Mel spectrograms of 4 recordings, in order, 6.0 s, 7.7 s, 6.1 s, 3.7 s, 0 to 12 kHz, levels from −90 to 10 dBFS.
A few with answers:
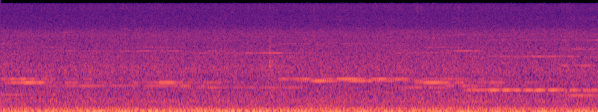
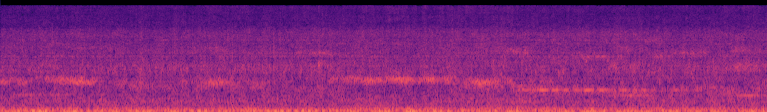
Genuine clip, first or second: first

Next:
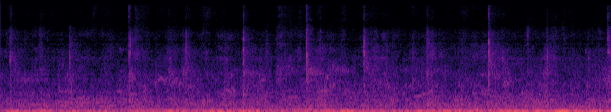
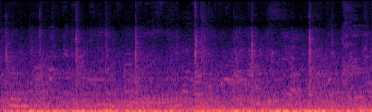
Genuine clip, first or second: second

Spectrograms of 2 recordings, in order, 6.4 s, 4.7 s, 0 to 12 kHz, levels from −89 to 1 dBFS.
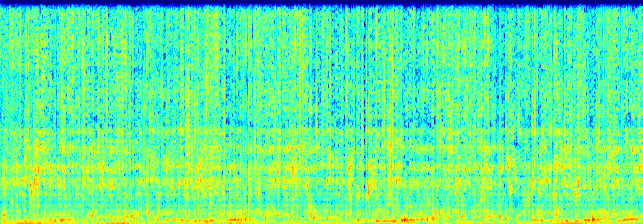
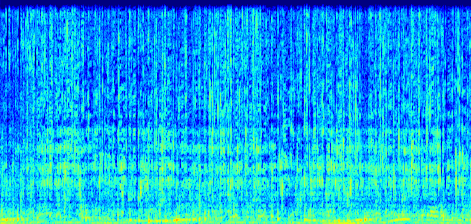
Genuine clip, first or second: second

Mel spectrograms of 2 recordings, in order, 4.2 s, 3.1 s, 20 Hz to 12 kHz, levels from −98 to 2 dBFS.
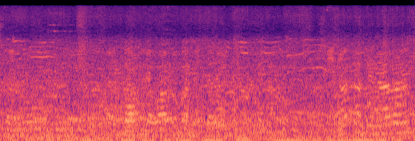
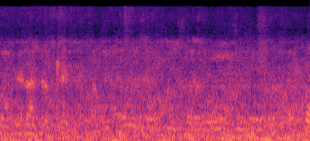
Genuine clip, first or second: first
